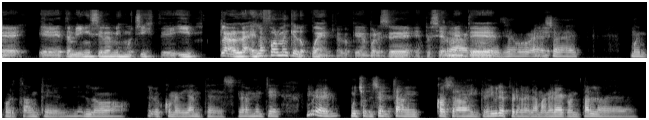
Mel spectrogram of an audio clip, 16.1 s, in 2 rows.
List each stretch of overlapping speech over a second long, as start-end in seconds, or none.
5.5-7.0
